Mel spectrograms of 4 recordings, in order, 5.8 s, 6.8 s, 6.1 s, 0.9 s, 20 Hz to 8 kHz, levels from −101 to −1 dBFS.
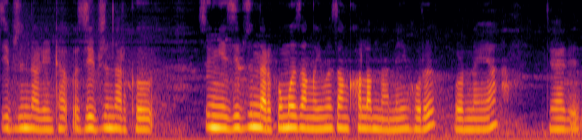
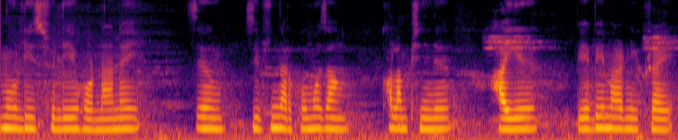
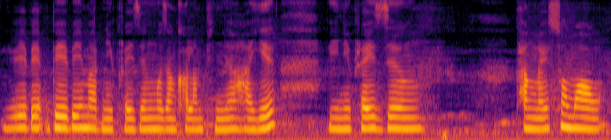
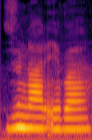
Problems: low volume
